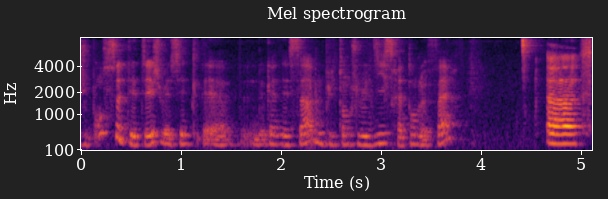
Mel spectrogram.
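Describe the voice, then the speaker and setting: A woman speaks at a very fast pace. Her loudness swings widely. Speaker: booktuber. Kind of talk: casual video monologue presenting a reading challenge. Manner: many hesitations and fillers.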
